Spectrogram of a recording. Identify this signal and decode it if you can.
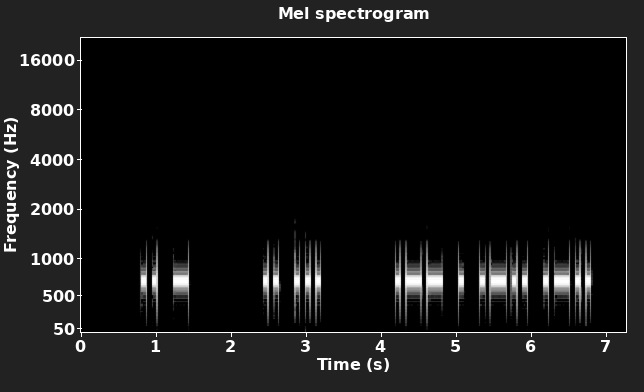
Morse code, heard as a keyed tone, about 17 wpm, 700 Hz. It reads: IT IS WELL
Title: 2x Word-Spacing - Sentences from Top 300 Words - 17wpm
